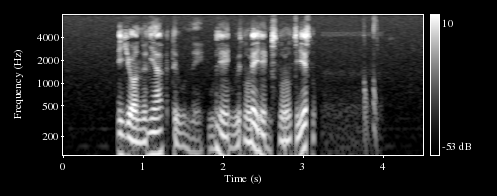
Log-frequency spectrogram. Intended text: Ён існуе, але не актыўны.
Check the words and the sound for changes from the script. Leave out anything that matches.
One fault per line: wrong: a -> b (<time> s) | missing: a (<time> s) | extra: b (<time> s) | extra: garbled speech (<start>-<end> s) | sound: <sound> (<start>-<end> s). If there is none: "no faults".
missing: існуе але (1.0 s)
extra: garbled speech (1.8-3.1 s)
sound: chirp (3.7-3.9 s)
